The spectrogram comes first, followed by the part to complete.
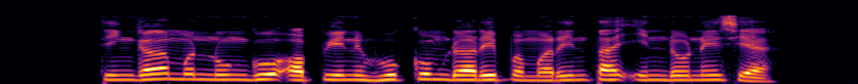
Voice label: news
